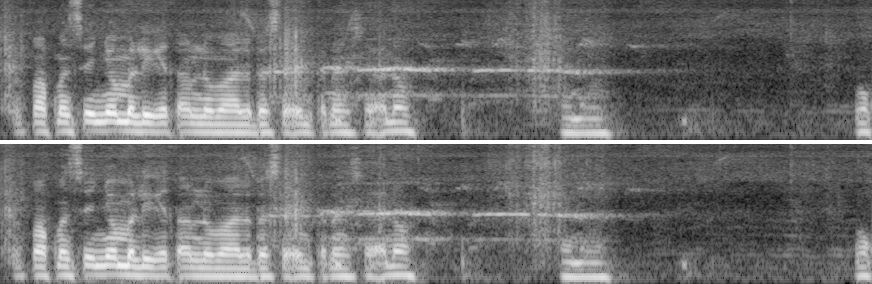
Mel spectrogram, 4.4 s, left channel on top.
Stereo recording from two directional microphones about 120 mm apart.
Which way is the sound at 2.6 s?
30° right (ahead or behind).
